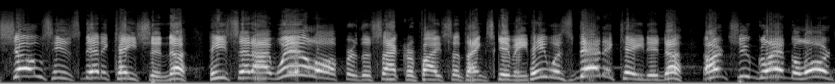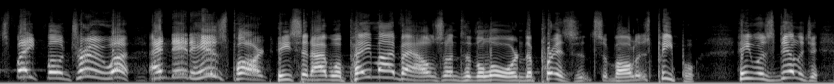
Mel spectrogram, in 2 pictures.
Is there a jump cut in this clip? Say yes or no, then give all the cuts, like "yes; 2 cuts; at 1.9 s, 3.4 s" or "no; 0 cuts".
yes; 3 cuts; at 5.3 s, 11.1 s, 13.5 s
